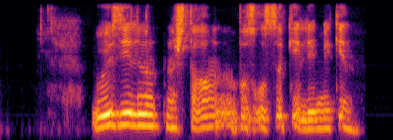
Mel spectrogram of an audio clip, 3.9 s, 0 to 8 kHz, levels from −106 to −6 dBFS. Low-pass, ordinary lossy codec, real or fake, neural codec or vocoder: 7.2 kHz; none; fake; codec, 16 kHz, 16 kbps, FunCodec, trained on Chinese and English, 50 frames a second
